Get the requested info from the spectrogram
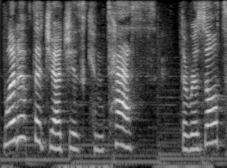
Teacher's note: contests with the second syllable stress is a verb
